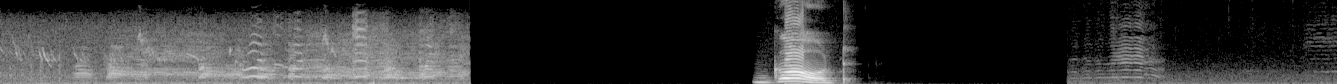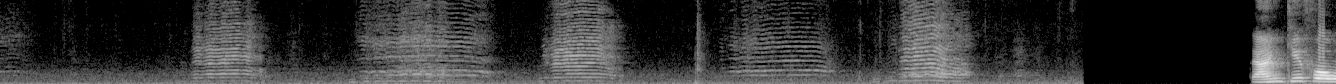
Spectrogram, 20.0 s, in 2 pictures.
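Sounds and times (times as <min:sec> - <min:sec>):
goat bleating: 0:08.0 - 0:08.8, 0:09.8 - 0:10.3, 0:11.4 - 0:14.8, 0:15.4 - 0:17.4
low steady hiss: 0:08.0 - 0:18.2.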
